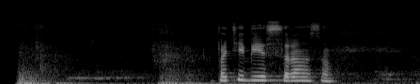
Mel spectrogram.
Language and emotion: Russian, neutral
